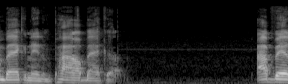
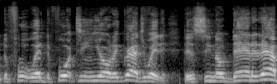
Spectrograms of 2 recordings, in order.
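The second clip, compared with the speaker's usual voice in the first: ordinary talk, nothing marked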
